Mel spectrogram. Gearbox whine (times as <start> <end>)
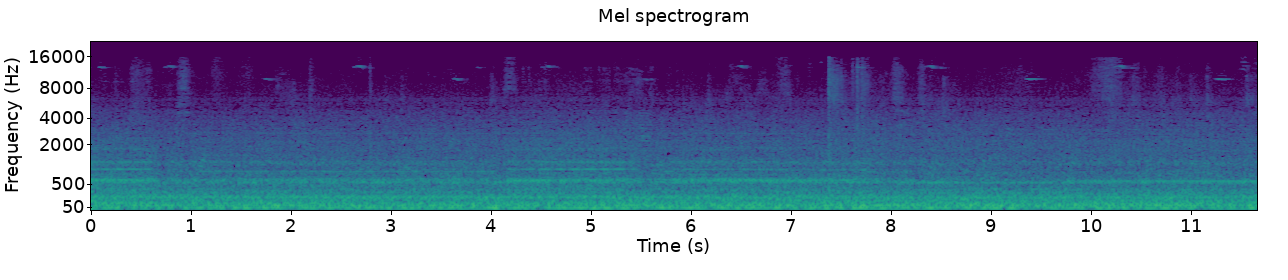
0.0 0.6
